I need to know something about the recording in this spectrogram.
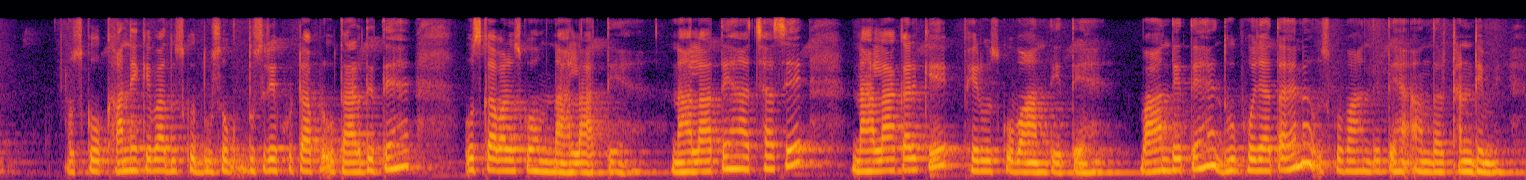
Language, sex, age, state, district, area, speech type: Hindi, female, 30-45, Bihar, Samastipur, rural, spontaneous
